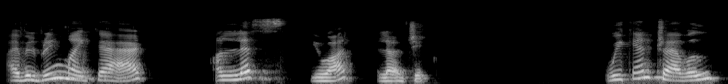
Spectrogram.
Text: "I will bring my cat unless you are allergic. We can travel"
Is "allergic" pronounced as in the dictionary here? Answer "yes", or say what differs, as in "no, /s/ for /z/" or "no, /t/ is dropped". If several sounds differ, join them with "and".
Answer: yes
